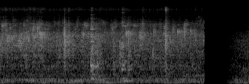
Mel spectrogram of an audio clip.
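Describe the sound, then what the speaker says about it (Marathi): Chopped onion sautés in a pan with a bright, even sizzle and light crackling that cuts out abruptly for a moment near the end before resuming. "याला आपल्याला जास्त फ्राय नाही करायचा आहे, फक्त त्याचा सॉफ्ट होईपर्यंतच आपल्याला परतून घ्यायचा आहे"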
